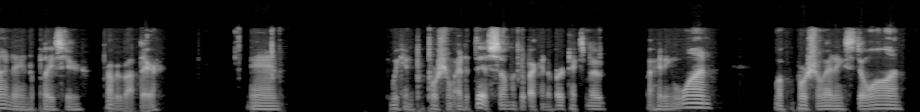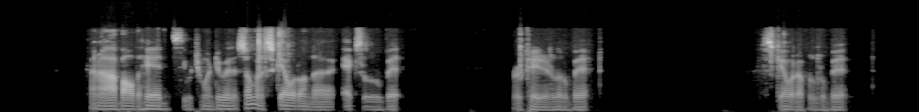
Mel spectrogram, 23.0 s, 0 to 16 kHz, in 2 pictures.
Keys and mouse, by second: 2.6-3.0 shift+middle drag, 3.4 Tab, 6.5 1, 6.5 2, 7.4 1, 14.7 s, 18.0 r, 21.1 s.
